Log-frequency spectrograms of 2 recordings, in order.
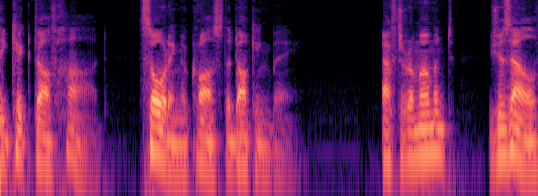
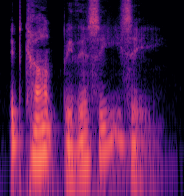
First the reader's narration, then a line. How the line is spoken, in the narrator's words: she muttered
